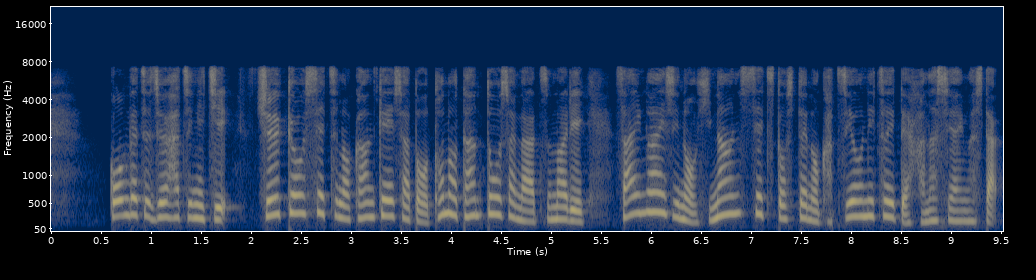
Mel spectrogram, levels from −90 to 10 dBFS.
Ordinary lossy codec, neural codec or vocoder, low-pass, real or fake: none; codec, 16 kHz, 2 kbps, FunCodec, trained on LibriTTS, 25 frames a second; 7.2 kHz; fake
